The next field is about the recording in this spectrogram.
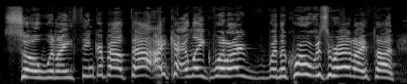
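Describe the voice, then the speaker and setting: A middle-aged woman co-hosting a podcast in an emphatic, expressive conversational style. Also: extremely high pitch, moderate pace, no room sound, clean studio sound. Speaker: podcast co-host. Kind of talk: animated conversational discussion.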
